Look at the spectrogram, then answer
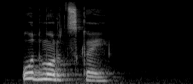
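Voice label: "удмуртскӧй", Komi, female; kpv audio dict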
